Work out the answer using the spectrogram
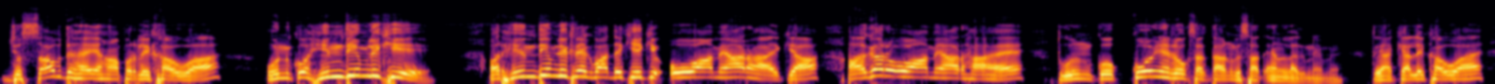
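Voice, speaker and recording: Brief: male tutor, high and smooth voice, dry close sound, asks his own questions and repeats points. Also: expressive, no room sound. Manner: slows down to dictate notes. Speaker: English teacher. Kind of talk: online grammar lesson.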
